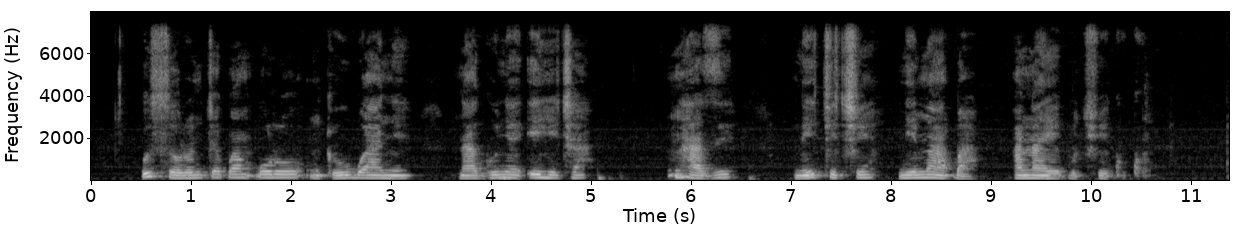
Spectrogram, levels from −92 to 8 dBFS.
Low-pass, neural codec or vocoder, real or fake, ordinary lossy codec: 7.2 kHz; none; real; none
